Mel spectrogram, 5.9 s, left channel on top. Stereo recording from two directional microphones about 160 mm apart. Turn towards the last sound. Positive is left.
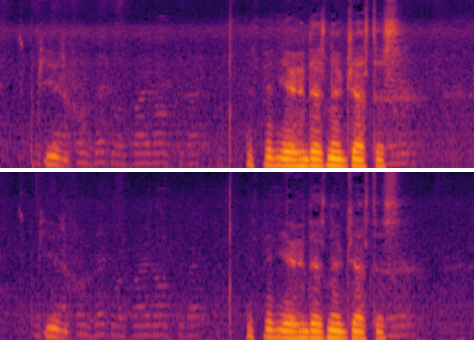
turn(degrees=10)  # may be behind; listen again after turning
